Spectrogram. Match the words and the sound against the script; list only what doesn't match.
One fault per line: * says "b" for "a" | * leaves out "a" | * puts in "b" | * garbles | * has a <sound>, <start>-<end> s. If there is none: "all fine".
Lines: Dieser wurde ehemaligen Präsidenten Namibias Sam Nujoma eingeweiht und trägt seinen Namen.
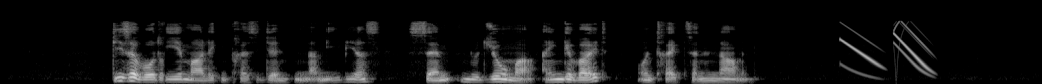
* has a chirp, 8.4-9.4 s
